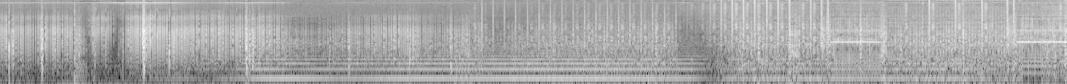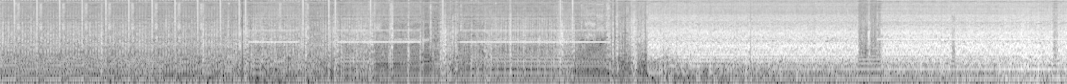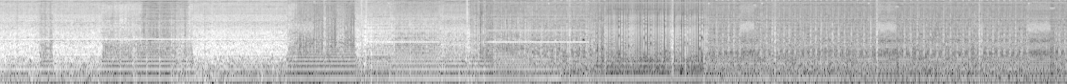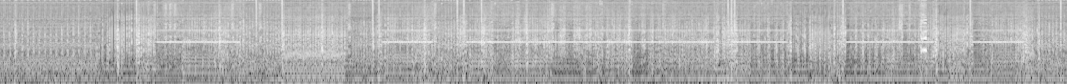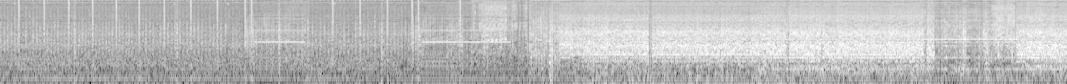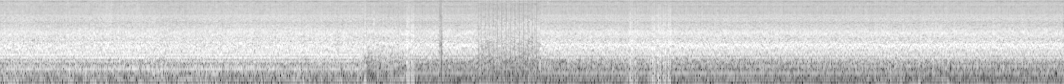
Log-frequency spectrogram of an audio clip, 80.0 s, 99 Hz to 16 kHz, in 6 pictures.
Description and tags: Recordings made with my Zoom H2 and a Maplin Telephone Coil Pick-Up around 2008-2009. Some recorded at home and some at Stansted Airport.
telephone, electro, magnetic, field-recording, coil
